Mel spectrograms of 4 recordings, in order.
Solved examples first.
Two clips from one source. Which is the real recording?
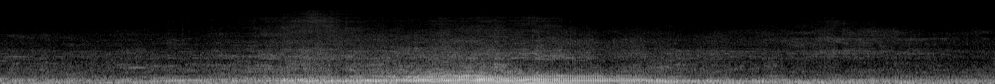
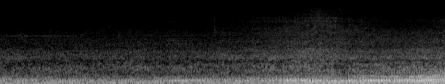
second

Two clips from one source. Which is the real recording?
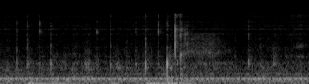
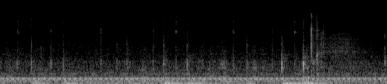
second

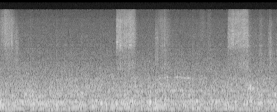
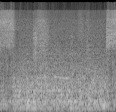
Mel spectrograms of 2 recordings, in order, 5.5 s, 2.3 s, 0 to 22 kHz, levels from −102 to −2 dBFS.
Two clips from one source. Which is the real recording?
second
